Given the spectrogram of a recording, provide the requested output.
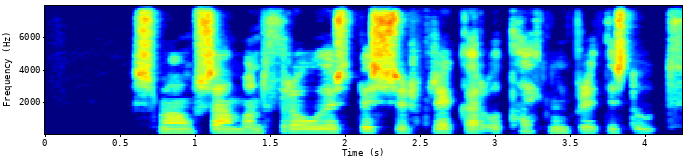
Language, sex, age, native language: Icelandic, female, 20-29, Icelandic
